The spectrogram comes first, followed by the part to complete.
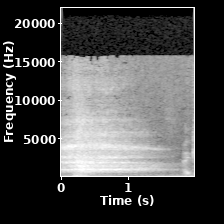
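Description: A woman's long sighing exhale out the mouth, a deep yoga breath, opening with a low puff of breath and trailing off over about a second and a half.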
